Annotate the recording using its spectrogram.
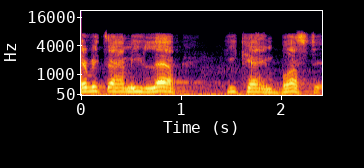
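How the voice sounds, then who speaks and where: A man with an American accent, a high pitch, ordinary pitch variation and a fairly quick pace. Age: 60s. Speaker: youth sports organization founder. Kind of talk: interview.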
